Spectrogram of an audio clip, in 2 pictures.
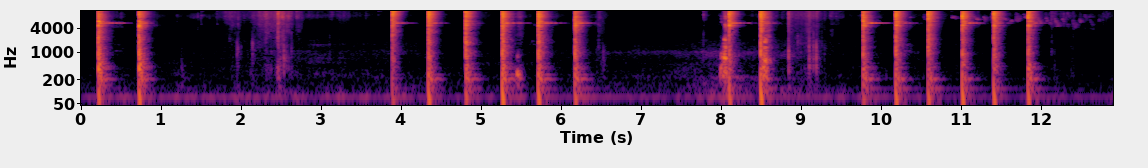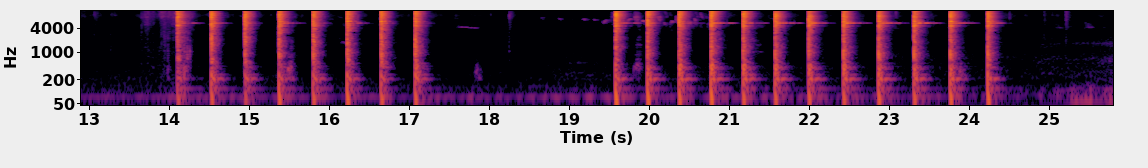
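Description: Hammer striking the back of a steel blade, driving it into a cherry plum branch: sharp metallic knocks with a ringing edge, about three a second, in short runs broken by pauses. The longest run comes near the end.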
